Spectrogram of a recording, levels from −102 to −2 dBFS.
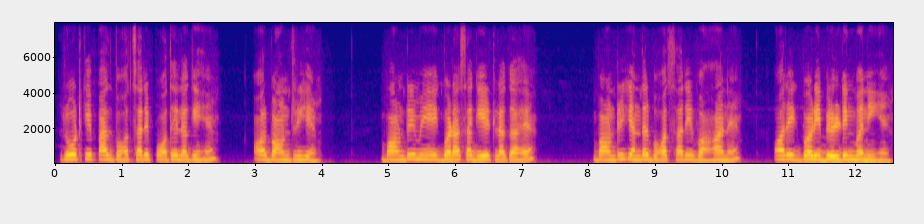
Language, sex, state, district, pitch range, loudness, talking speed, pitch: Hindi, female, Maharashtra, Solapur, 225-255 Hz, -17 LUFS, 155 wpm, 240 Hz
